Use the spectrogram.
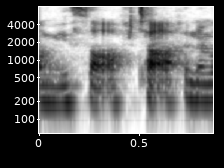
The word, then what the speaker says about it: sophtoph: But the correct pronunciation is sophtoph, not sophtoph.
